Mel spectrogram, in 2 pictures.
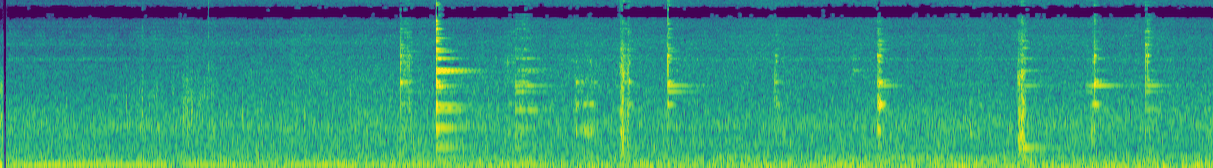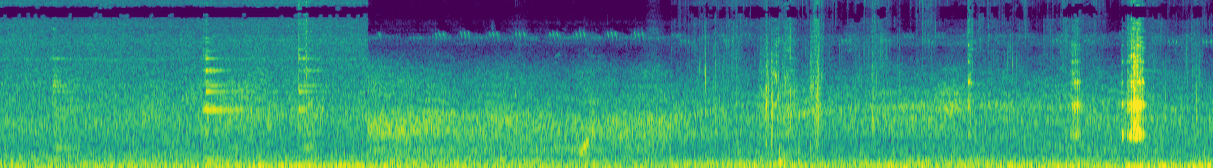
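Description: A utensil clinking and scraping against a cast-iron skillet while food is stirred, in about a dozen short ringing taps at uneven intervals over a steady low hum.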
